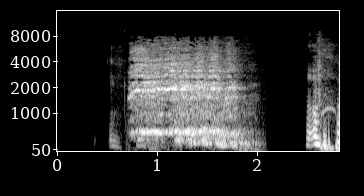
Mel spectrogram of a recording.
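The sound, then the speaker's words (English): A horse lets out a loud, long whinny lasting over a second, its high quavering tone wavering throughout, followed after a short pause by a brief second burst of sound. “I love you, horsey.”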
